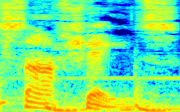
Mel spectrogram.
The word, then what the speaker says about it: sachet: cup of this tea i think sachet rhymes with hatchet so we're at a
